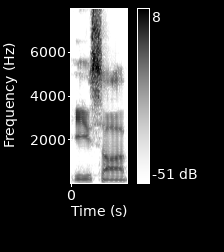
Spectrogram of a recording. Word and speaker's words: Esau: I'll look it up it's apparently Esau because it rhymes with seesaw in the poem that that named character is in Saw yeah cuz the first line is I saw Esau sitting on a seesaw uh yeah okay Iona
